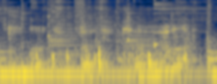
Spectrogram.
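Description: Chihuahua puppy play-growling in short, irregular bursts while mouthing and snapping at a person's hand.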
